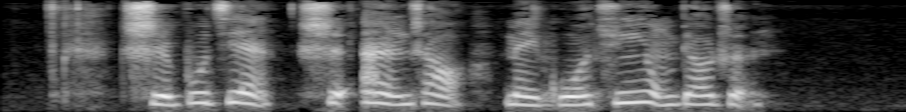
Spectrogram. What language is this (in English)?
Chinese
